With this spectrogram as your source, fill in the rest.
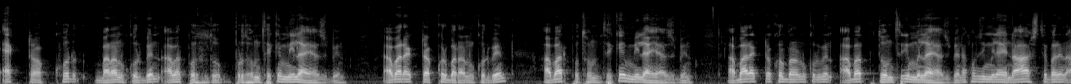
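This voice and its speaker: A man with a very low voice teaches Quran reading. He spells out letter sounds slowly, stretching each syllable, and repeats his instructions with patience. The recording is dry and close. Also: a little mellow, no room sound. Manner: slow, drawn-out syllables when spelling.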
